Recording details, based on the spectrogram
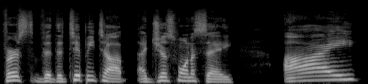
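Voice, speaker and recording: Fairly high male voice, dry close sound, effusive, rambling, profane, casual podcast guest. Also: animated, unhurried, no echo. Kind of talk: casual chat.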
